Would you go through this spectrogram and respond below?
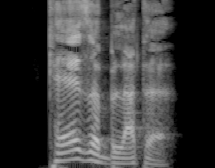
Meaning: dative of Käseblatt
- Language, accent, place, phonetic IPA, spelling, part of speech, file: German, Germany, Berlin, [ˈkɛːzəˌblatə], Käseblatte, noun, De-Käseblatte.ogg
